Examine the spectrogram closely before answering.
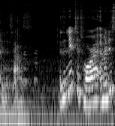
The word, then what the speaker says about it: Tetora: We stand Tetara in this house. Isn't it Tetora? Am I just saying his name wrong?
